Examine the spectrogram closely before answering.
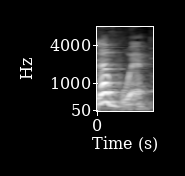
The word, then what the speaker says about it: لبوة: So we had the W letter and then the T marboota, then the pronunciation of the T marboota is an E, لبوة.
